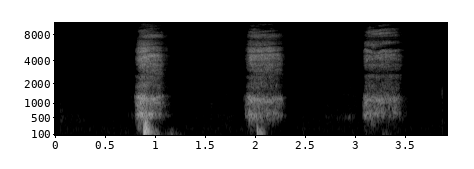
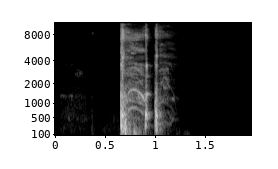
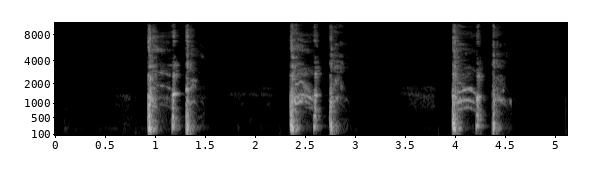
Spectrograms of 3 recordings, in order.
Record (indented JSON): {
  "exhalation_length": "3.9 s",
  "exhalation_amplitude": 13602,
  "exhalation_signal_mean_std_ratio": 0.33,
  "cough_length": "2.0 s",
  "cough_amplitude": 32768,
  "cough_signal_mean_std_ratio": 0.26,
  "three_cough_length": "5.1 s",
  "three_cough_amplitude": 30297,
  "three_cough_signal_mean_std_ratio": 0.28,
  "survey_phase": "beta (2021-08-13 to 2022-03-07)",
  "age": "18-44",
  "gender": "Male",
  "wearing_mask": "No",
  "symptom_none": true,
  "smoker_status": "Never smoked",
  "respiratory_condition_asthma": false,
  "respiratory_condition_other": false,
  "recruitment_source": "REACT",
  "submission_delay": "2 days",
  "covid_test_result": "Negative",
  "covid_test_method": "RT-qPCR",
  "influenza_a_test_result": "Negative",
  "influenza_b_test_result": "Negative"
}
